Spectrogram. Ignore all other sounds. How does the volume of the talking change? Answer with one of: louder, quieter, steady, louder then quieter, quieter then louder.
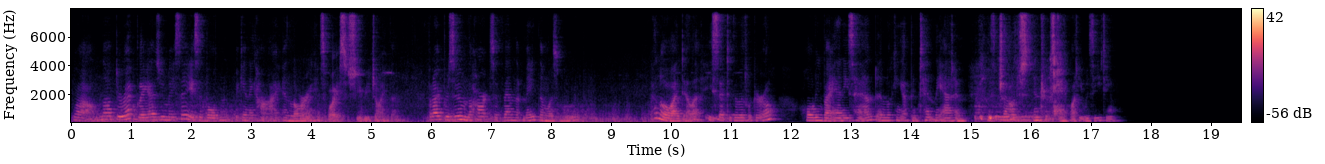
steady.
